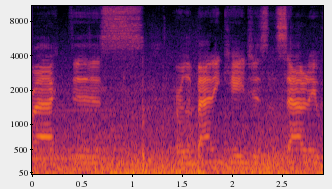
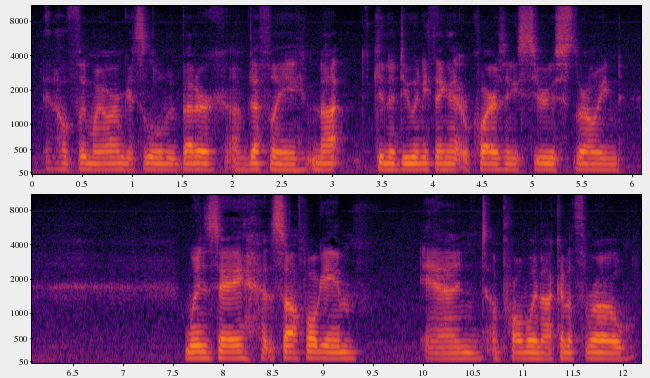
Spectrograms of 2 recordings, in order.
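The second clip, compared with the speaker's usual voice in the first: normal talking voice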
